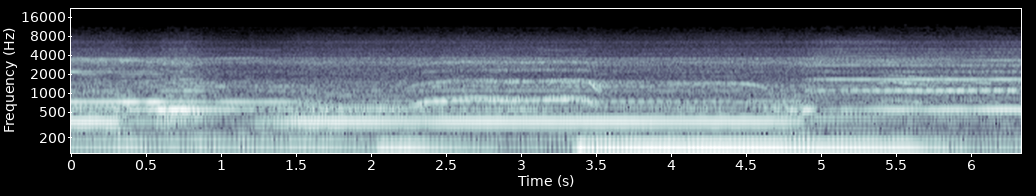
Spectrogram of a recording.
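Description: Amplified electric guitars holding long sustained notes, with a few sliding pitch bends about two to three seconds in, over a steady low bass drone that swells about two seconds in.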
